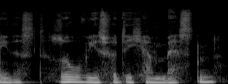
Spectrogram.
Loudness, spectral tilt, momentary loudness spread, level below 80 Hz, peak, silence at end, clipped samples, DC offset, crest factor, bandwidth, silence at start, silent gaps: -32 LUFS; -5.5 dB/octave; 6 LU; -54 dBFS; -14 dBFS; 0.1 s; under 0.1%; under 0.1%; 16 dB; 15.5 kHz; 0 s; none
